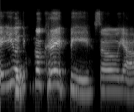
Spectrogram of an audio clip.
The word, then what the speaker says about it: crepi: And then you say crepe? Crepi. Crepe. In bocca al lupo. Do you spell that again? Crepe? Crepi. Crepe. Crepi. Oh, it's I.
